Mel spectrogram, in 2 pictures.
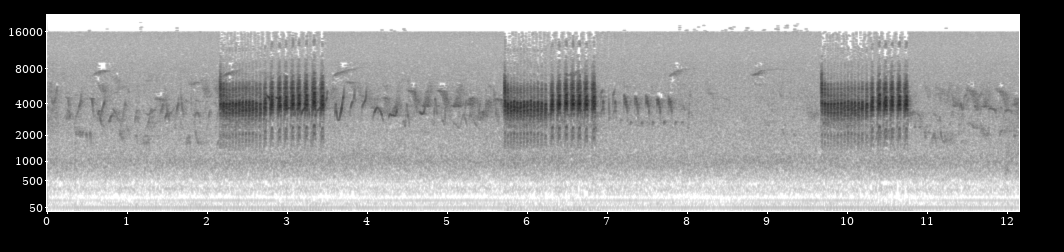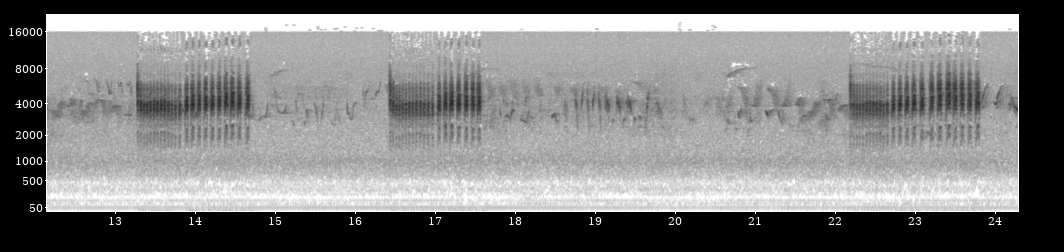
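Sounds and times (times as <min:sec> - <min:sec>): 
blackbird, willow warbler, chaffinch, song thrush and robin in distance: 0:00.0 - 0:24.2
blue tit buzzy pulsed churring awareness call: 0:02.2 - 0:03.5, 0:05.7 - 0:06.9, 0:09.6 - 0:10.8, 0:13.2 - 0:14.8, 0:16.4 - 0:17.6, 0:22.2 - 0:23.9.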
